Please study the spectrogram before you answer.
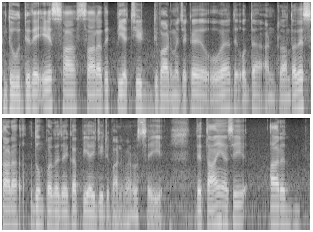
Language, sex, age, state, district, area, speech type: Dogri, male, 30-45, Jammu and Kashmir, Udhampur, urban, spontaneous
